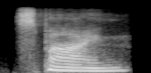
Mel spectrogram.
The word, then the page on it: spine: Indian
